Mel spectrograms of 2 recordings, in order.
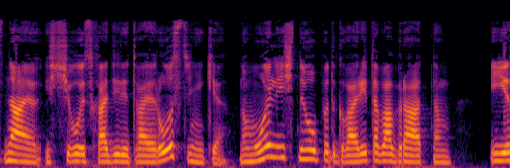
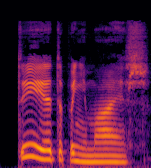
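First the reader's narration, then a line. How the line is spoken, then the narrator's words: Sad little girl. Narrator (Russian): грустно махнула рукой малышка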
